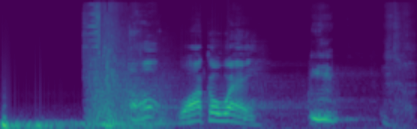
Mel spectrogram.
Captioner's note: aggressor grunting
